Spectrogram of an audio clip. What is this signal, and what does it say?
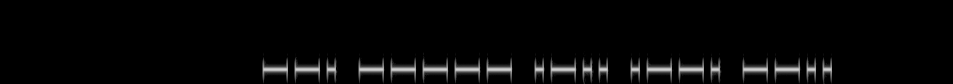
Morse code, heard as a keyed tone, about 15 wpm, 700 Hz. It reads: G0LPZ
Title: DXCC-100 Call Signs - 5 Characters - Repeated 3x - 15wpm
